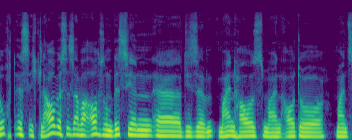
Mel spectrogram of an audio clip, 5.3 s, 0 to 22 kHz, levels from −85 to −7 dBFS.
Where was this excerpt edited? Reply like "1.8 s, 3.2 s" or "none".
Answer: none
